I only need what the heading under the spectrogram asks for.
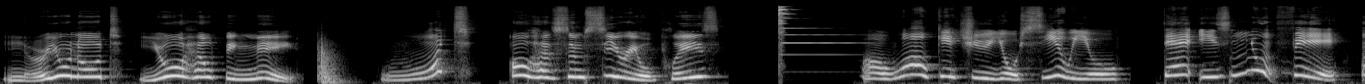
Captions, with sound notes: No you're not You're helping me (Slam!) What?! I'll have some cereal please (Ding!) Oh, I'll get you your cereal That's not fair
